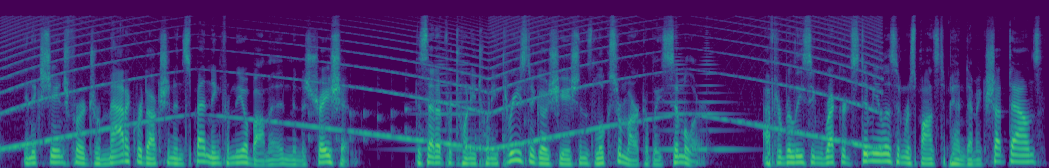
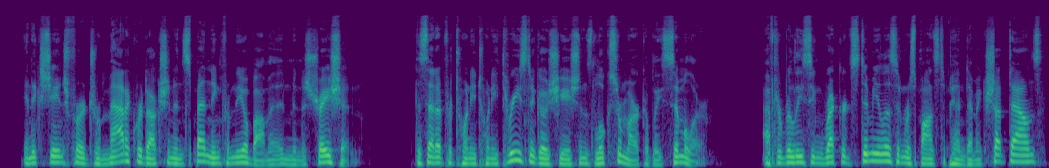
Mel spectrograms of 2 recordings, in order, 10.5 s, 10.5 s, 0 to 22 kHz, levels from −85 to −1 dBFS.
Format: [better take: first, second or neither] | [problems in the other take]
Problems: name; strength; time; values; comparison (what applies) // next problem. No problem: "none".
second | siren; noticeable; until 9 s; peak 7 dB below the speech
